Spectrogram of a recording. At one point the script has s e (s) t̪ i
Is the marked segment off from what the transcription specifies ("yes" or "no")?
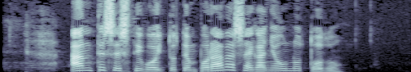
no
